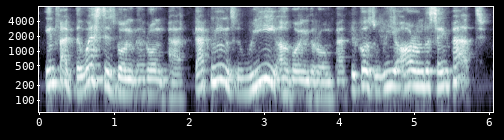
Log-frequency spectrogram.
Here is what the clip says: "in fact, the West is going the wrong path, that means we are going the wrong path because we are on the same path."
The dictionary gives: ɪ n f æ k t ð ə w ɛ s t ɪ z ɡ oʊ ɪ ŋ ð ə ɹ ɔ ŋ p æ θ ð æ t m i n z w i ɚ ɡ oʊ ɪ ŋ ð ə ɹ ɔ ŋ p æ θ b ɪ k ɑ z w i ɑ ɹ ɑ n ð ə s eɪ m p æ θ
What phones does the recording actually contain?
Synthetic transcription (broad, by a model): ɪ n f æ k t ð ə w ɛ s t ɪ z ɡ oʊ ɪ ŋ ð ə ɹ ɔ ŋ p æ t ð æ t m i n z w i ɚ ɡ oʊ ɪ ŋ ð ə ɹ ɔ ŋ p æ t b ɪ k ɑ z w i ɑ ɹ ɑ n ð ə s eɪ m p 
